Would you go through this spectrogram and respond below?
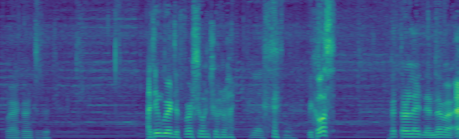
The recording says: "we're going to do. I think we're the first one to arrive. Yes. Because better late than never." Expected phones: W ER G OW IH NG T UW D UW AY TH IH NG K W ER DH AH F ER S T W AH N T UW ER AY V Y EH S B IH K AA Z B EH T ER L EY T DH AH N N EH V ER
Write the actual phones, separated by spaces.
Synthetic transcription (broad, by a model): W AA G OW IH NG T UW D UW AY T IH NG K W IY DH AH F ER S T W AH N T UW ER AY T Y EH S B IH K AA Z B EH T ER L EY T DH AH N N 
